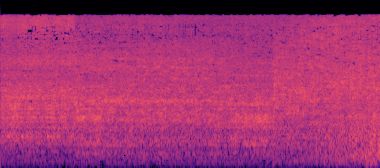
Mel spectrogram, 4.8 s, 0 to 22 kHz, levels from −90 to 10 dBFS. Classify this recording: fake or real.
fake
